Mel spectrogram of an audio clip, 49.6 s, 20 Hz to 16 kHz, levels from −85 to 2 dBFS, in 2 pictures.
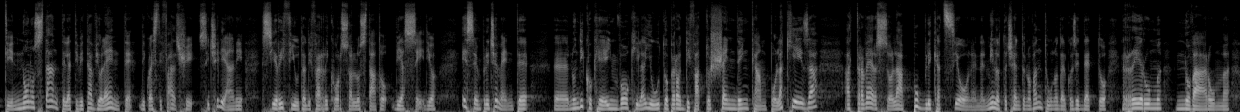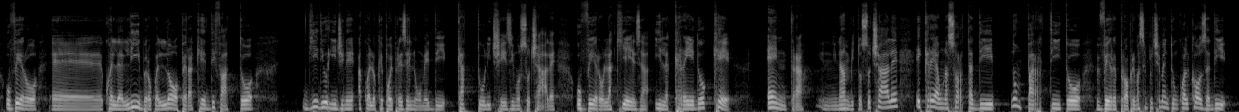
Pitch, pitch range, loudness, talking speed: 130 Hz, 115-150 Hz, -31 LUFS, 105 wpm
